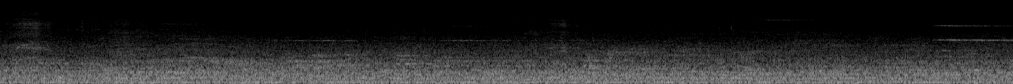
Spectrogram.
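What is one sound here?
A young man laughs softly nearby.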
